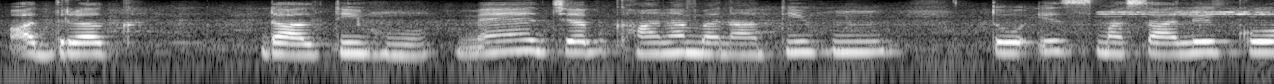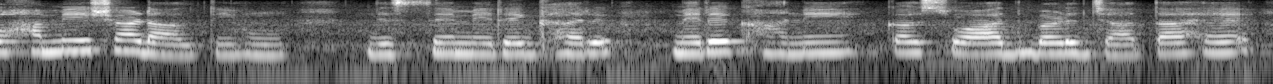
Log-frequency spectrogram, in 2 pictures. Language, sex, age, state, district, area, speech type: Urdu, female, 18-30, Uttar Pradesh, Gautam Buddha Nagar, urban, spontaneous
